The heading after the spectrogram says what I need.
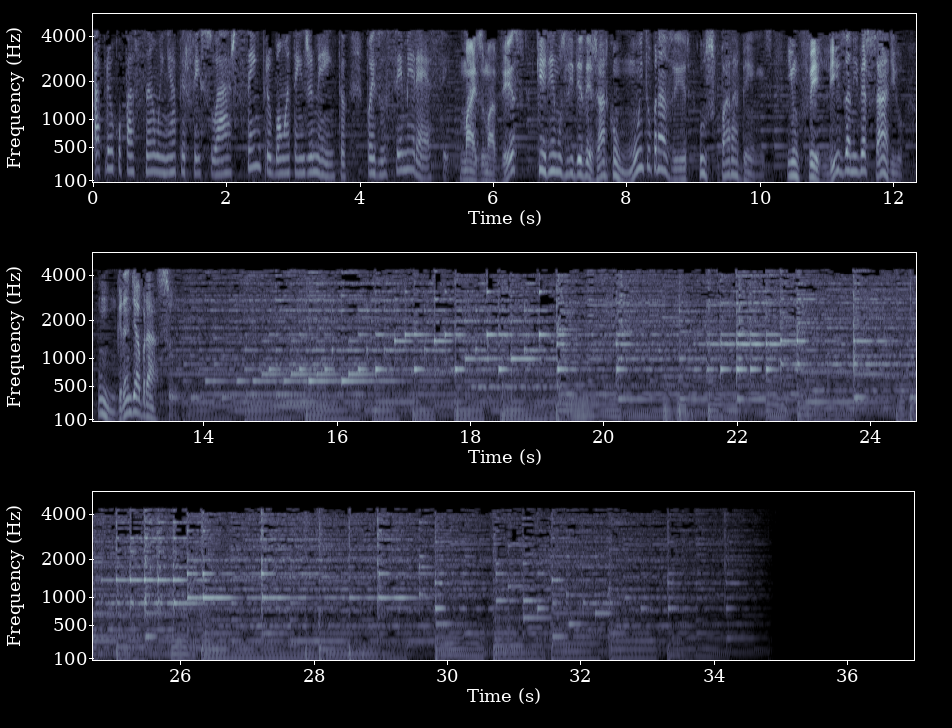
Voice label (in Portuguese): CLIENTE AMIGO, Telemensagens Empresarial; fem; Telemensagens 2017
